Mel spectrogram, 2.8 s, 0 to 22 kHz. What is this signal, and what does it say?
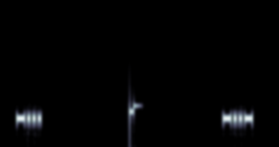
Morse code, heard as a keyed tone, about 44 wpm, 700 Hz. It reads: B X
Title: Single Character (Letter:Number:Punctuation:Prosign) 45wpm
